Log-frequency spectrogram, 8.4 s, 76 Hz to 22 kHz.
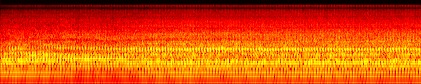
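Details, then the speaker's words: Sportsman GEN3500i inverter generator with about 17.5 hours, running with no load yet, measured at 79 dB right next to it in a confined space: steady unchanging engine hum with even pitch and no misses or knocks. "79 decibels i'm going to put the uh the load on in a few minutes but let's see how loud it is it's right next to it"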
